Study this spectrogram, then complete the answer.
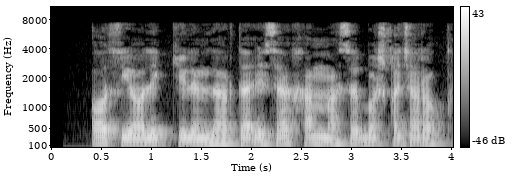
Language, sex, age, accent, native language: Uzbek, male, 19-29, Qashqadaryo, Uzbek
